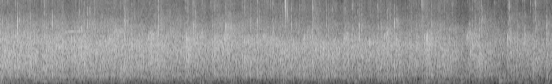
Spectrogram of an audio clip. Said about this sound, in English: You're cheering for what God's done in your life. What he's done in my life.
